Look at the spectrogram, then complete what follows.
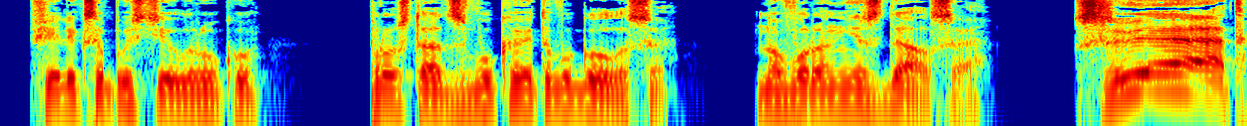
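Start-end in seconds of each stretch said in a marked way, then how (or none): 5.4-6.3 very high-pitched yell, word stretched long. Facing the vampire, Raven refuses to give up and shouts to the others. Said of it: "заорал он".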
